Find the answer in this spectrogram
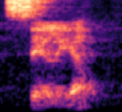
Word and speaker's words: Celia: Number one, I said that this woman, Celia, in Spanish we pronounce that Celia, has binoculars.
